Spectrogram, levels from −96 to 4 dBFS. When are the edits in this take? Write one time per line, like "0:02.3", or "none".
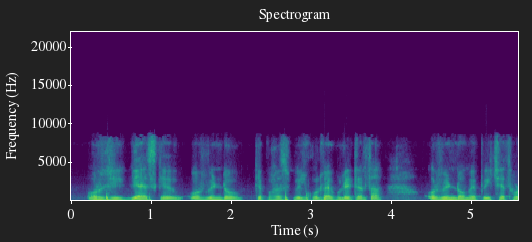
none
